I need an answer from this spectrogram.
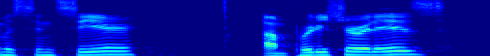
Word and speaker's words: Syncere: than christopher sincere's ep sincere and that is spelled like his last name sincere let me get it right it is s-y-n-c-e-r-e and actually now that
